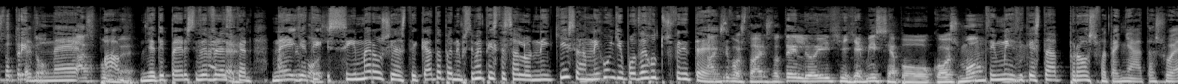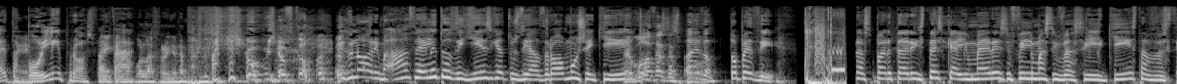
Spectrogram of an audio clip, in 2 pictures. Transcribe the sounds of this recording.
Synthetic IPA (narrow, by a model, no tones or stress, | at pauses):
st̪ot̪ɾit̪neɐspuʝɐt̪ipeɾsiðevɾeθikɐn | ne̞ʝɐt̪isime̞ɾɐusiɐst̪ikɐt̪ɐpenipst̪imiɐt̪isθe̞sɐlo̞nicisɐnixuɲce̞ipo̞ðe̞xot̪u̥sfit̪it̪eɐsɾivost̪oɐɾist̪ot̪elio̞içe̞ʝe̞misiɐpo̞ko̞zmo̞θimiθice̞st̪ɐpɾo̞sfɐt̪ɐɲɐt̪ɐsuet̪ɐpo̞lipɾo̞sfɐ̰t̪ɐ̰po̞lɐxɾoɲɐnɐpɐɾt̪ouʝɐft̪oɣno̞ɾimɐɐnθele̞t̪eo̞ðiʝie̞zʝɐt̪uzðiɐðɾo̞muse̞citɣoθɐsɐspeðot̪o̞pe̞ði | ɐspɐɾt̪ɐɾist̪eskɐlime̞ɾe̞sifilimɐsivɐsilicist̪ɐvs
